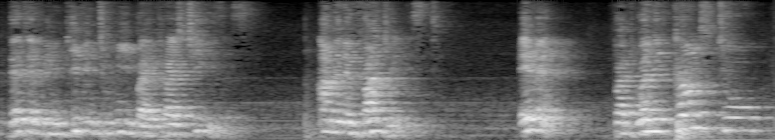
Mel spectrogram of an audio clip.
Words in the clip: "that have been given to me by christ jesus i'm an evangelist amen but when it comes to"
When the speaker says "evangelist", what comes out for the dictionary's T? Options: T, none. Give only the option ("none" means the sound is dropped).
T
